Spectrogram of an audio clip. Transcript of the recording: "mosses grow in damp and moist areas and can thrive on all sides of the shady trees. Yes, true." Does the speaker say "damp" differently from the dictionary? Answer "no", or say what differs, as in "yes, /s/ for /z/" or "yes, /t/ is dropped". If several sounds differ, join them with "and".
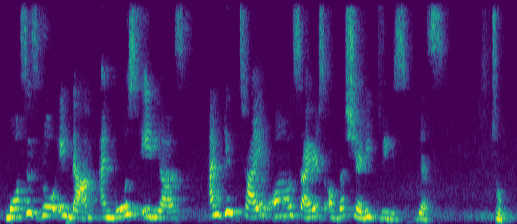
yes, /p/ is dropped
